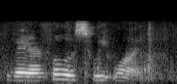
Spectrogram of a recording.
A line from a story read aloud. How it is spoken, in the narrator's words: others were mocking and saying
